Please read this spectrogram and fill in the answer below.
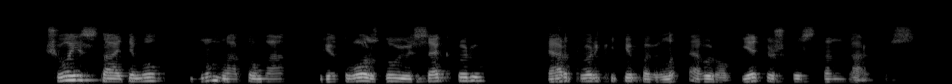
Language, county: Lithuanian, Utena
